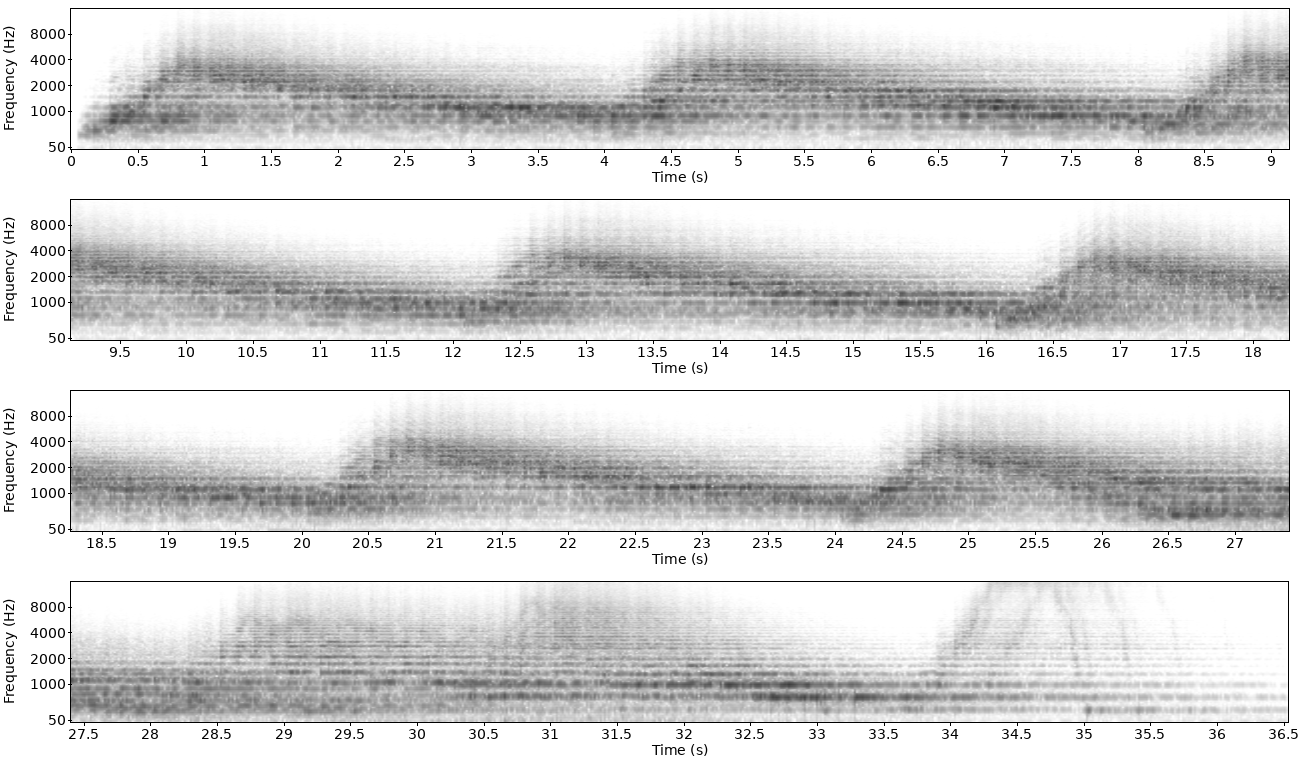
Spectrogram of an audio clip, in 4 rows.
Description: Pad, Novation XioSynth 25

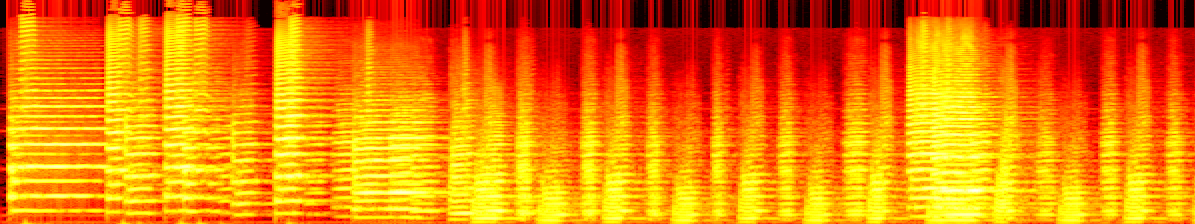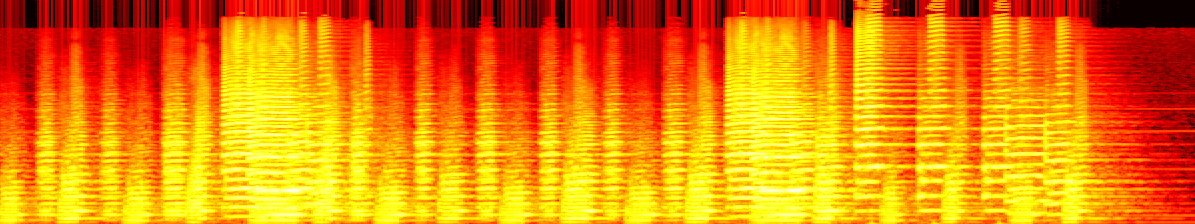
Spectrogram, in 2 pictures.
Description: Wonder Brass, Roland Fantom XR

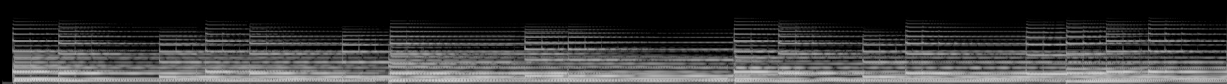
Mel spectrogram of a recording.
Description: Korg DS-8 Sqr Wave Pd; Factory Patches

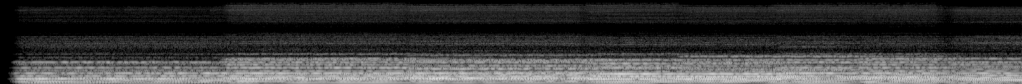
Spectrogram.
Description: The Choir, Kurzweil K2500X; Factory Programs

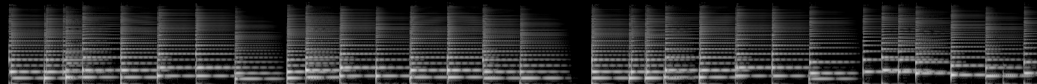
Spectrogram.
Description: SYNTH KOTO, Korg DW-8000; Factory Patches

